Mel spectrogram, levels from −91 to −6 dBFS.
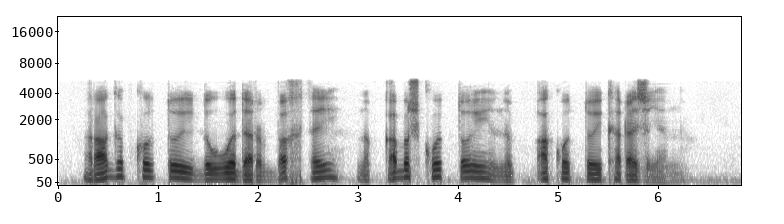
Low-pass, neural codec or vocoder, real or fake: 5.4 kHz; codec, 16 kHz, 0.8 kbps, ZipCodec; fake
